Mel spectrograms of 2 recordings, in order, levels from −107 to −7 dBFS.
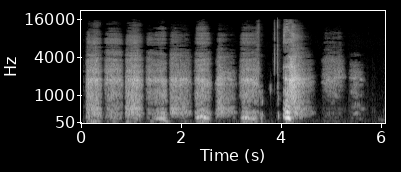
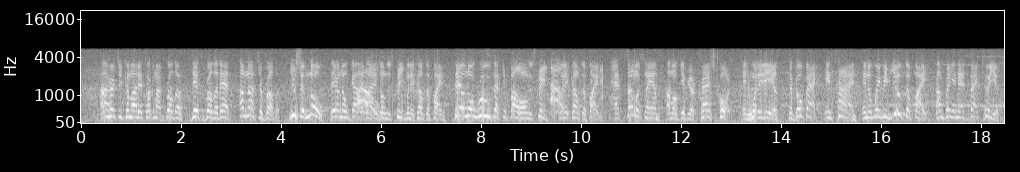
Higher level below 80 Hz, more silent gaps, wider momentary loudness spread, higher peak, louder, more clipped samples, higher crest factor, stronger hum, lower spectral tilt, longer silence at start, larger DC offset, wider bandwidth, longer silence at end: second, -66 dBFS vs -40 dBFS; neither; first, 23 LU vs 5 LU; second, -10 dBFS vs -2 dBFS; second, -32 LUFS vs -17 LUFS; neither; first, 24 dB vs 16 dB; neither; second, -4 dB/octave vs -7 dB/octave; about the same, 0.1 s vs 0 s; second, under 0.1% vs 0.2%; first, 16 kHz vs 5.4 kHz; first, 0.45 s vs 0 s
